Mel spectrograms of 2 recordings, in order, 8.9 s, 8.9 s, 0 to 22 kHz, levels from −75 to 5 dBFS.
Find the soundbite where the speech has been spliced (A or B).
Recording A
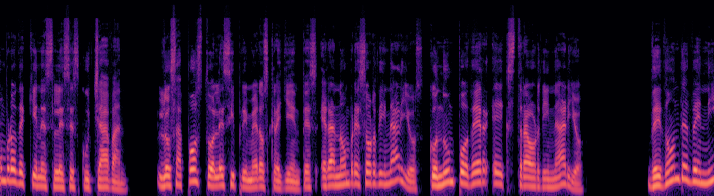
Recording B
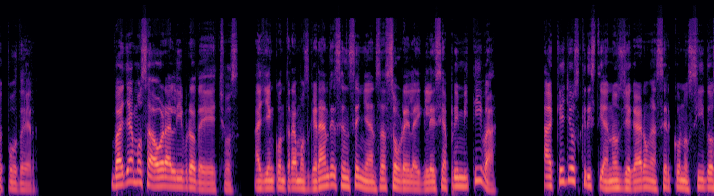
B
